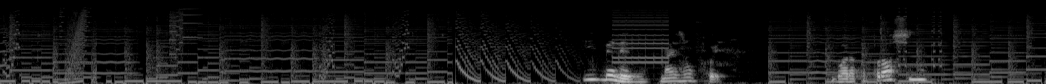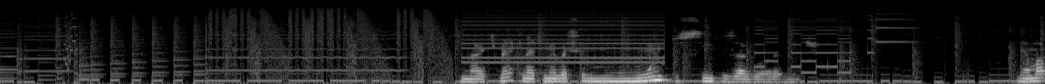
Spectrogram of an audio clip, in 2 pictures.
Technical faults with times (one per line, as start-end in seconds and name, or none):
none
